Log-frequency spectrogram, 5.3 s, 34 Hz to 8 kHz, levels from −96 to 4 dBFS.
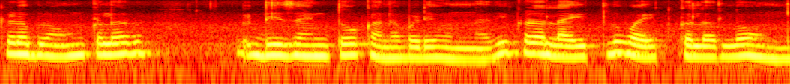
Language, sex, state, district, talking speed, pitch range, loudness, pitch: Telugu, female, Telangana, Hyderabad, 135 wpm, 200-235 Hz, -14 LUFS, 220 Hz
